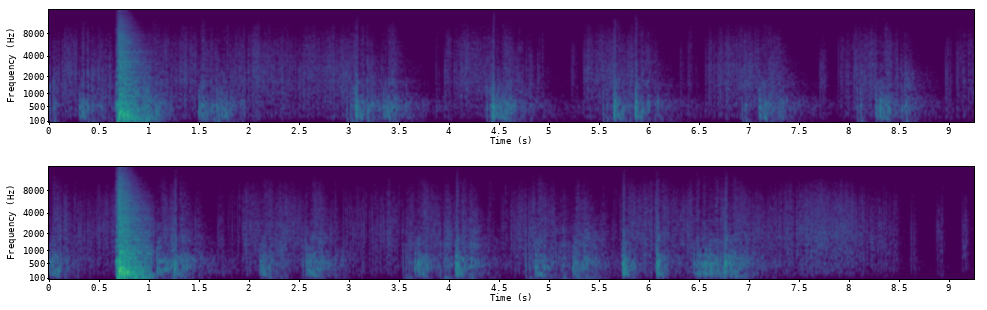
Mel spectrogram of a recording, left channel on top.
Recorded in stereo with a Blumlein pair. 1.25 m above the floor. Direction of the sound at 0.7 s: 15° right.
